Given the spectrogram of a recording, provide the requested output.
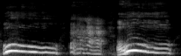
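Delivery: high, loud imitated laugh with whoops; exaggerated cackle breaking into high oohs; mock giggling and oohing. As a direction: mimic her manic laughter. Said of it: "she's just going".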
